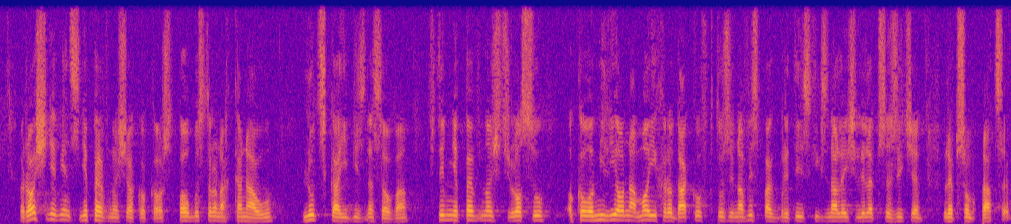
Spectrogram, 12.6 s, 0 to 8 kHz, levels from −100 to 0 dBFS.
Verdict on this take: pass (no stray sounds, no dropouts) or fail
fail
